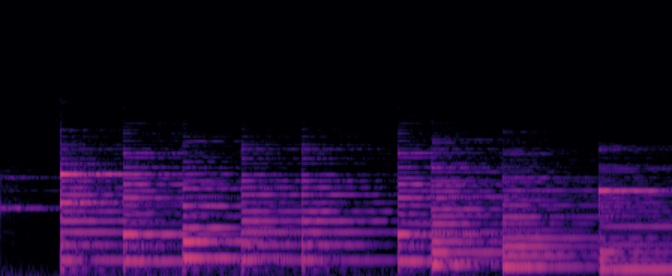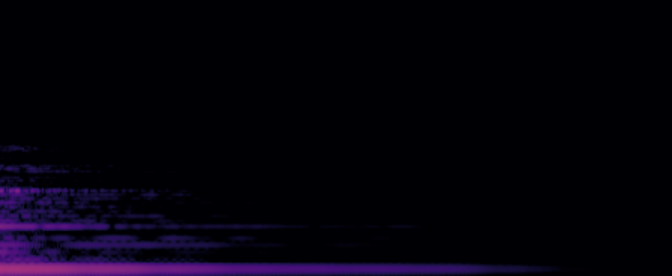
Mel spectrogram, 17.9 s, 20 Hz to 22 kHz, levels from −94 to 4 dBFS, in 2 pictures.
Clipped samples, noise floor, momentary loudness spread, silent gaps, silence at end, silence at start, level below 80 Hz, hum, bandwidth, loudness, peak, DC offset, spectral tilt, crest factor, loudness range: under 0.1%; under -90 dBFS; 19 LU; none; 5.6 s; 0 s; -76 dBFS; none; 5.8 kHz; -47 LUFS; -28 dBFS; under 0.1%; -6 dB/octave; 22 dB; 17 LU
